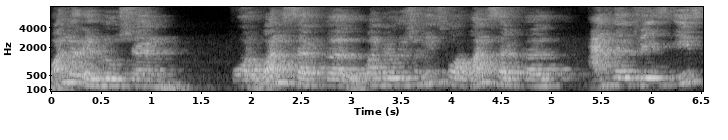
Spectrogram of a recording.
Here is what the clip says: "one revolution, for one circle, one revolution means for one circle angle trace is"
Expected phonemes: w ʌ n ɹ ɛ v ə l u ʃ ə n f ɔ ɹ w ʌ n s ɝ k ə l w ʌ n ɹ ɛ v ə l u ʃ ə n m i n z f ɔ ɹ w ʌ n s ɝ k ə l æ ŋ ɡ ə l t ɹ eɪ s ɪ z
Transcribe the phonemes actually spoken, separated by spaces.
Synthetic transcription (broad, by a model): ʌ n ɹ ɛ v ə l u ʃ ə n f ɔ ɹ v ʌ n s ɝ k ə l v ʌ n ɹ ɛ v ə l u ʃ ə n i z f ɔ ɹ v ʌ n s ɝ k ə l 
